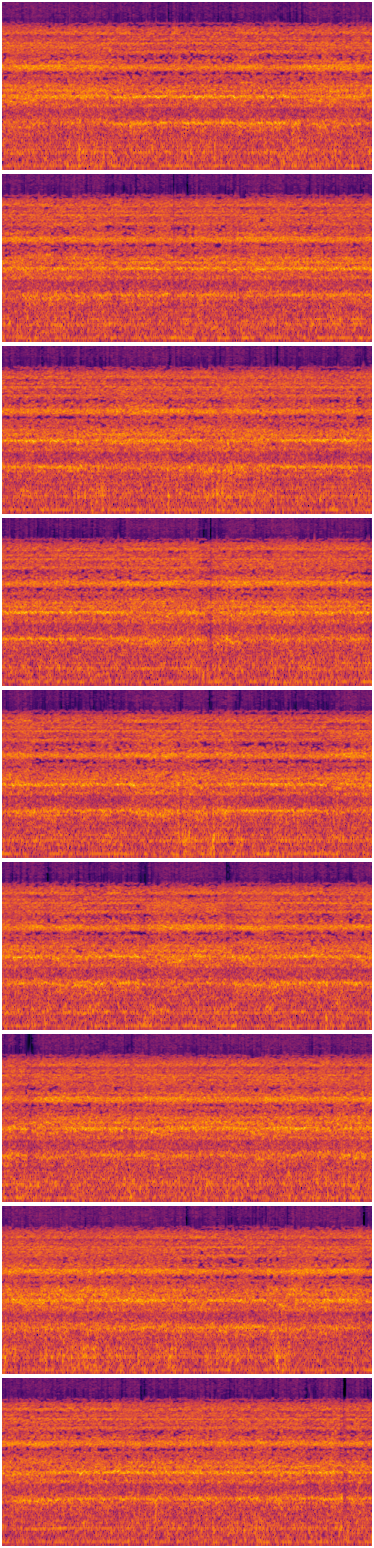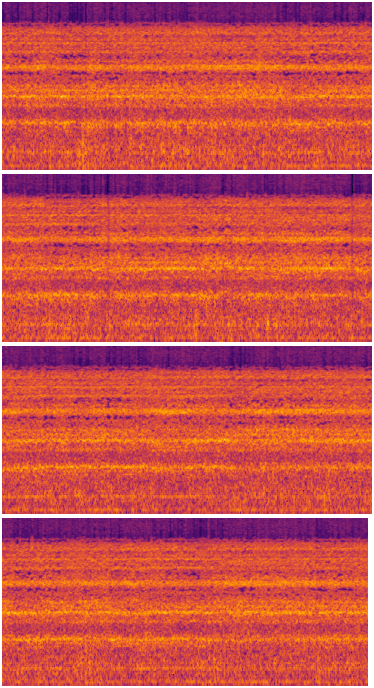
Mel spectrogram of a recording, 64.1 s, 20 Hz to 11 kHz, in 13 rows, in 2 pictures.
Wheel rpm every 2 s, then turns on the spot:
220, 230, 230, 230, 230, 230, 230, 220, 230, 220, 230, 230, 230, 230, 220, 230, 230, 220, 220, 230, 220, 230, 230, 240, 230, 230, 230, 220, 230, 220, 230, 230.
none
